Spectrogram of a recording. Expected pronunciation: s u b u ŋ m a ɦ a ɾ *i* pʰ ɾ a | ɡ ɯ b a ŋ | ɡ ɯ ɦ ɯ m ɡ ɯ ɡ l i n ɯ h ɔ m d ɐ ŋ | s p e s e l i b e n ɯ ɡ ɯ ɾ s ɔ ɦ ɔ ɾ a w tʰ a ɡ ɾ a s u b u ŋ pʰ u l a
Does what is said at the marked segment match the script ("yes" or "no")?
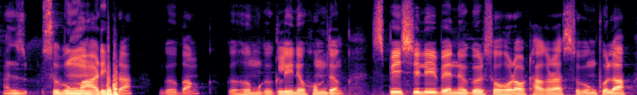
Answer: yes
